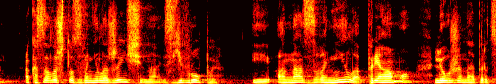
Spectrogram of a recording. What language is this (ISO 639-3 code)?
rus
